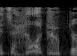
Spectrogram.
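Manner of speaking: put-on hushed little-boy whisper. A narrator reads the little boy's reply to the boss: little boy whispering. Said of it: "whispers the little boy".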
